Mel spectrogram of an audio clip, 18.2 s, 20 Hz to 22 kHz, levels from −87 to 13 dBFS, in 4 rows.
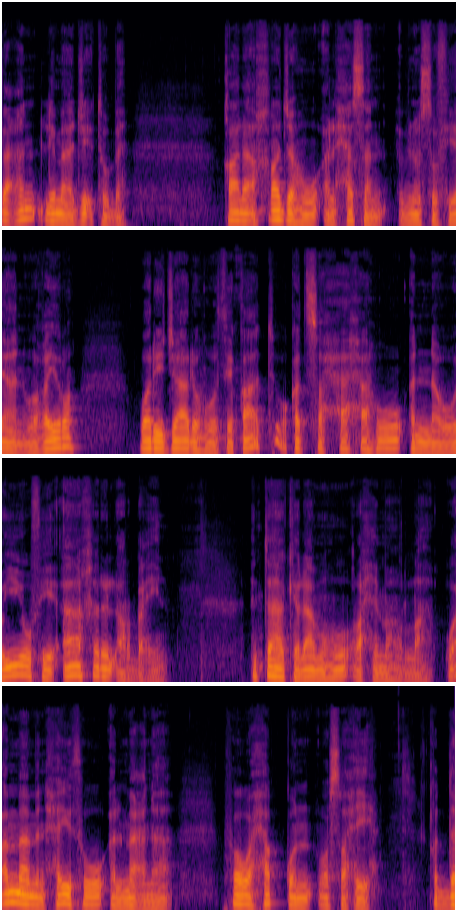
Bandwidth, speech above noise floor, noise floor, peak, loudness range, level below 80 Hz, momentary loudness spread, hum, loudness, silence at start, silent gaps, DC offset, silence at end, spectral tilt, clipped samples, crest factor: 16 kHz; 34 dB; -56 dBFS; -6 dBFS; 3 LU; -42 dBFS; 11 LU; none; -24 LUFS; 0 s; none; under 0.1%; 0 s; -6.5 dB/octave; under 0.1%; 18 dB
